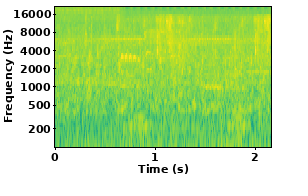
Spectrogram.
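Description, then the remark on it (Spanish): Steady flowing water, like a small stream or trickle, babbling continuously with no pauses and no voices. “diferente está el agua hoy.”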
